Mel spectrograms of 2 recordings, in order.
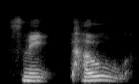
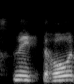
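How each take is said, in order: First: The word ends with an 'au' vowel. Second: The word ends with a plain 'o' vowel. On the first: The speaker calls it right. "Au sound has to be there" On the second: The speaker calls it wrong. "It's not snake dho"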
